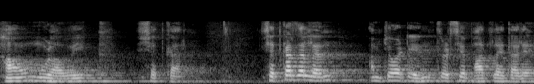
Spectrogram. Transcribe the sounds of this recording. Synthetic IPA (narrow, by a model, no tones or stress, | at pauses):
hãwmuɭaʋəikɕət̪kaɾ | ɕət̪kaɾd͡zaljant̪amt͡ɕaʋaʈent͡səɽɕẽbʱat̪lajt̪alɛ̃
